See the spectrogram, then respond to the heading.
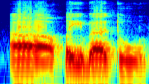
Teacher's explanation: عین کا مخرج مڈل تھروٹ سے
